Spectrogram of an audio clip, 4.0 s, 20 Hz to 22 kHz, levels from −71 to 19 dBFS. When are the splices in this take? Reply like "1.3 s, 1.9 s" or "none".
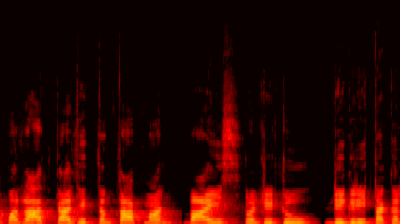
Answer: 1.8 s, 3.1 s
